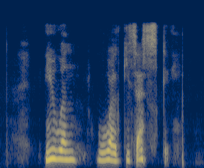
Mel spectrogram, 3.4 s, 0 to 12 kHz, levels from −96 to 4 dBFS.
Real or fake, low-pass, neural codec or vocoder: fake; 7.2 kHz; codec, 16 kHz, 8 kbps, FreqCodec, smaller model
